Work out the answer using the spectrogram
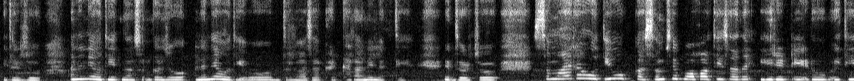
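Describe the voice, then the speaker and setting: A woman narrates a storybook romance in a chatty way and turns to address the listener now and then. Her pitch sits high, yet the tone is dark and mellow. She speaks plainly and casually. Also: low-quality recording.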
